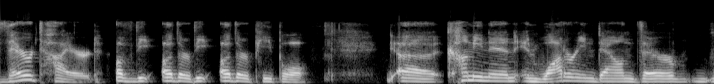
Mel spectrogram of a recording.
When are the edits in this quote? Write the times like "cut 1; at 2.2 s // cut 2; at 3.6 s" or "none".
cut 1; at 1.1 s // cut 2; at 1.9 s // cut 3; at 4.4 s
